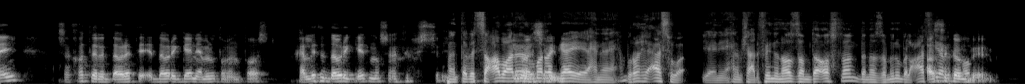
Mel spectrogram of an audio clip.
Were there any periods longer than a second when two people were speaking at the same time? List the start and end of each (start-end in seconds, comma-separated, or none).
4.5-5.7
